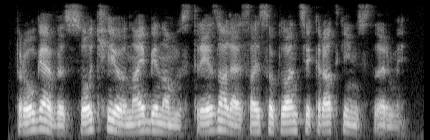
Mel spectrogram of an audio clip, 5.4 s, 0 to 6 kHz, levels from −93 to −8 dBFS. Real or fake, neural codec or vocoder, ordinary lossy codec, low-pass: real; none; none; 5.4 kHz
